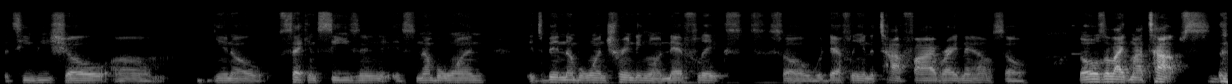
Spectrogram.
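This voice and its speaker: In an ordinary speaking voice with an American accent, a man talks at a fairly slow pace with fairly low pitch and fairly even intonation. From Los Angeles (Inglewood, South Central). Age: 40s. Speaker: actor. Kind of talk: casual interview. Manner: laid-back, many fillers.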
